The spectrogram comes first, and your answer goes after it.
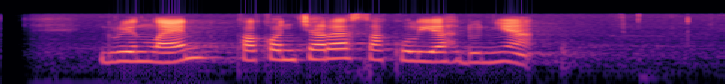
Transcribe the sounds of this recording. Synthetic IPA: ɡɾinlajnkakɔɲt͡ʃaɾasakuliahdunia

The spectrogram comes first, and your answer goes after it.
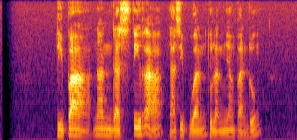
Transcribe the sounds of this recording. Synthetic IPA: d̪̥i̤pananɖast̪iɾaɦasib̥ṳand̪̥ulanməɲaŋb̥a̤nɖʊŋ

